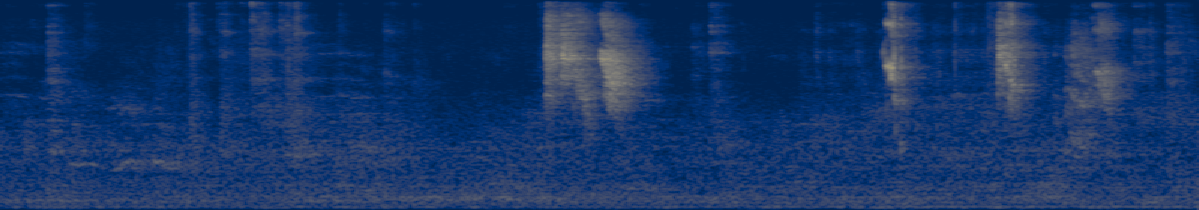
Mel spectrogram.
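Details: Pet parakeets of one family, mostly quiet at first, then give several scratchy, buzzy chirps in short bursts during the second half, over steady low hum.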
